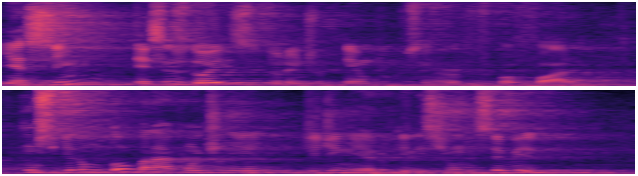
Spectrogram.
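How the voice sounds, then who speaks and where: A man speaks with audible echo in the room. Noticeable noise sits in the background. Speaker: youth preacher. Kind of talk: sermon. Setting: room with echo, live audience. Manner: fast.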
